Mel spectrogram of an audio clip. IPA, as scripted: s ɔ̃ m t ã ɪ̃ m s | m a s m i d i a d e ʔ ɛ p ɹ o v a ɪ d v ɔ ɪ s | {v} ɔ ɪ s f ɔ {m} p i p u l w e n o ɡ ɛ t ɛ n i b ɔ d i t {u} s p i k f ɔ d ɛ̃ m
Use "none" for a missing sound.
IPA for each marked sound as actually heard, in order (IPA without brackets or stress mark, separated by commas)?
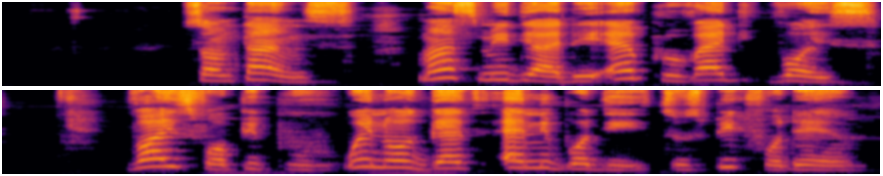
v, none, u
